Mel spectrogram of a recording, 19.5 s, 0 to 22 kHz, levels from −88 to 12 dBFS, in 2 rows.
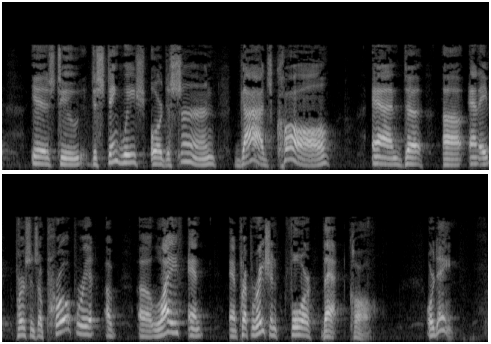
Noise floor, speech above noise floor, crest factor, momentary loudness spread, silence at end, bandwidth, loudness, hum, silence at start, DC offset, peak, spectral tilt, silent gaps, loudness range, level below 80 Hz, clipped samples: -67 dBFS; 46 dB; 18 dB; 11 LU; 0.75 s; 8 kHz; -22 LUFS; none; 0.6 s; under 0.1%; -4 dBFS; -5.5 dB/octave; none; 3 LU; -68 dBFS; under 0.1%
